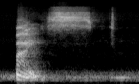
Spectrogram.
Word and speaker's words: pais: Pais. Esse caso aqui, pais, né? Mas pá, é forte. Pá, não é calma que tem outra palavrinha parecida com essa daí. Pais. Pais, no caso, é uma sílaba só, mas a o forte dessa palavra tá lá no comecinho.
